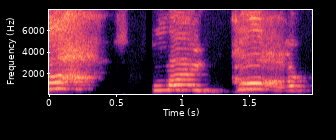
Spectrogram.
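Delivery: high shocked cry of fright; mock yelp of surprise, pitched high; startled scream. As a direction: shriek it as the cow's face appears. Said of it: "And I screamed".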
